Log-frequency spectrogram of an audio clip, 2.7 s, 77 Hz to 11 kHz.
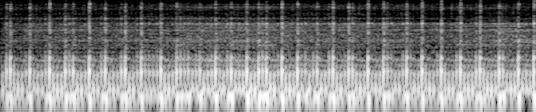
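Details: Tabata brush cutter two-stroke engine, over 7 years of use, original block and piston, two rings recently replaced and piston decarbonized, damper replaced: steady high-revving buzz with even, fast firing rhythm, no misses or rattles; normal running.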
